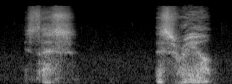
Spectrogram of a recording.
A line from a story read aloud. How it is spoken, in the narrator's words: She asks, her voice barely above a whisper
